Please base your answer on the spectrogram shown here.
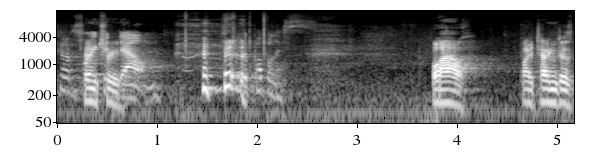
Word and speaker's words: Philippopolis: Epilatral Ionic capital from the western necropolis of Philippopolis. There we go. From the 2nd and 3rd You just gotta break century. it down. Philippopolis.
